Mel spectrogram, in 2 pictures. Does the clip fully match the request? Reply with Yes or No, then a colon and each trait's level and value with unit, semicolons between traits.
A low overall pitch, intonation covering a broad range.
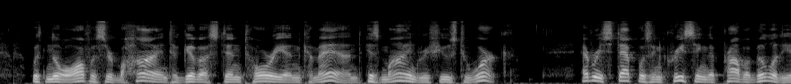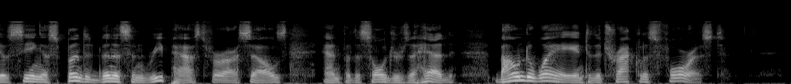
Yes: low, 115 Hz; wide, 5.8 semitones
